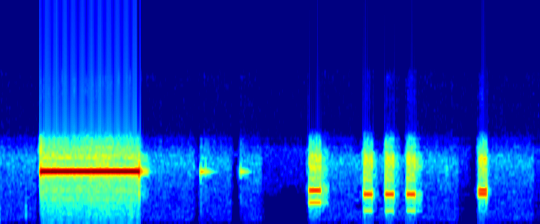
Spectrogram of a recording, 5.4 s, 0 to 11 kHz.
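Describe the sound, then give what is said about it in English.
Blue box multifrequency tones dialing a direct SIP connection code, KP, three sevens and start, into a phone line: a long, loud, steady high tone, two faint blips, then five short, clean two-tone beeps in a quick cluster. “I do have a direct SIP connection into Telefreak that can be dialed using a blue box. That's with KP777START.”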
